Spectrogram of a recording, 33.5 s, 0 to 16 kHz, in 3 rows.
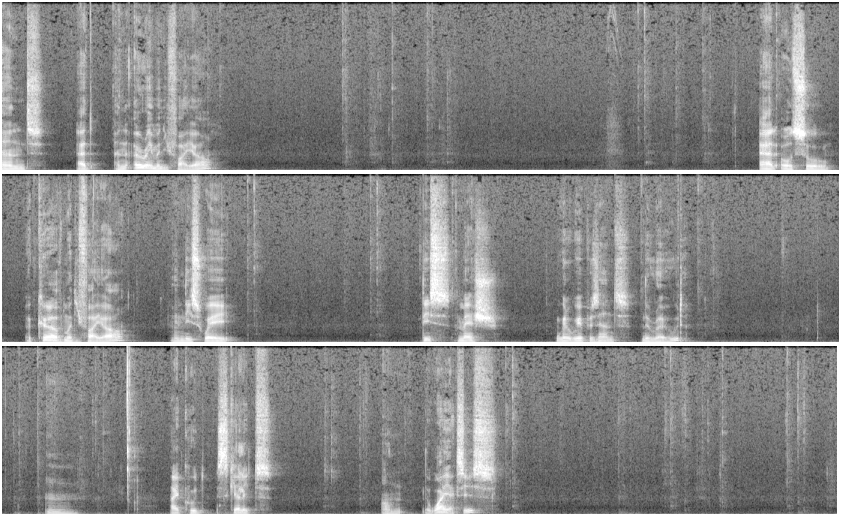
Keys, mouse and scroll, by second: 2.9 shift+click, 4.9-5.2 scroll down 8, 5.2 shift+middle click, 5.9 scroll up 4, 8.6 click, 9.0 shift+middle click, 10.3 click, 13.3-13.7 scroll down 7, 14.5 click, 17.0 shift+middle click, 17.6 middle click, 20.2 middle click, 21.5 KP_7, 22.6 shift+middle click, 22.9 Tab, 23.5 scroll up 6, 23.7 shift+middle click, 25.0 scroll down 2, 25.3 s, 27.2 s, 30.6 g, 31.3 Tab, 31.6 scroll down 5, 32.1 shift+middle click, 32.9 Tab, 33.3 scroll up 4.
